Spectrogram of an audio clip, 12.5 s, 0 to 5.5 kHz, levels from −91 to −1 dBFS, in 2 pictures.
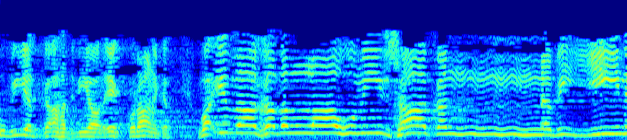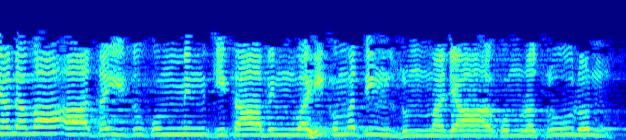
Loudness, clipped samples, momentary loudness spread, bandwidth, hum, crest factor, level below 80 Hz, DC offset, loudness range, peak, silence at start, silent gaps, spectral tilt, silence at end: -37 LUFS; under 0.1%; 7 LU; 4.5 kHz; none; 14 dB; -70 dBFS; under 0.1%; 2 LU; -22 dBFS; 0 s; none; -7.5 dB/octave; 0 s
